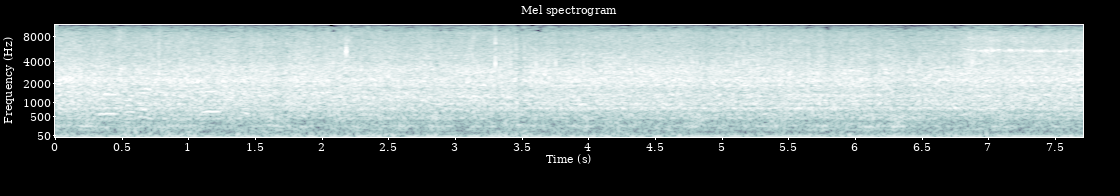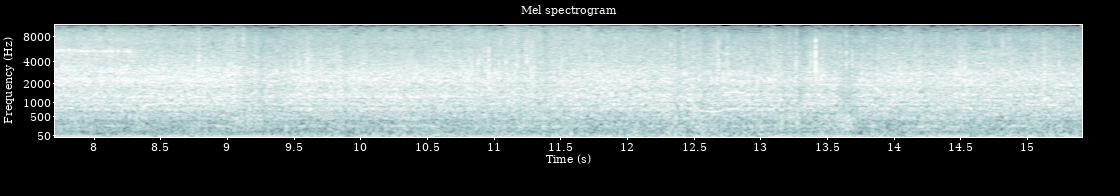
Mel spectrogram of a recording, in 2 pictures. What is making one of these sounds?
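Bicycle tyres hiss on a wet road.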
